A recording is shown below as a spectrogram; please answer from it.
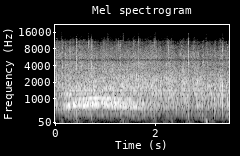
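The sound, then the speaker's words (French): A live audience at the Frames Festival gives a loud, sustained round of applause, a thick, even roar of clapping hands that keeps the same strength from start to finish. “Faites un tonnerre d'applaudissements pour Patrick Beau.”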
